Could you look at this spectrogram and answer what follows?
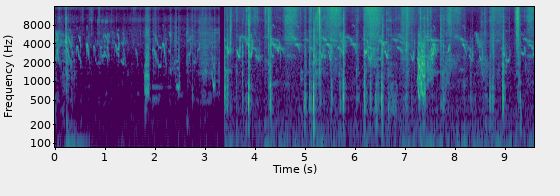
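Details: Grey francolin chicks, kept with other fowl, squabbling with their mother after feeding: many short, high, downward-sliding peeps and chirps in quick bursts, with rustling and clattering. Quiet for the first three seconds, then dense chirping.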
